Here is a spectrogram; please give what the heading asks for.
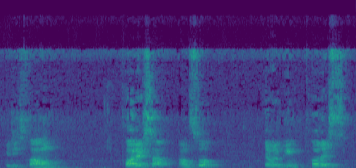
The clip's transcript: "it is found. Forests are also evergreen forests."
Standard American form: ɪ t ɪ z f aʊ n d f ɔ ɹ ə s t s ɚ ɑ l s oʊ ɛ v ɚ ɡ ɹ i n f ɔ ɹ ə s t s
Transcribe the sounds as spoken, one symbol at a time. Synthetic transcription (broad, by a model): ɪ t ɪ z f aʊ n d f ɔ ɹ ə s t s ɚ ɑ l s oʊ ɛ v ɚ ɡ i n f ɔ ɹ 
